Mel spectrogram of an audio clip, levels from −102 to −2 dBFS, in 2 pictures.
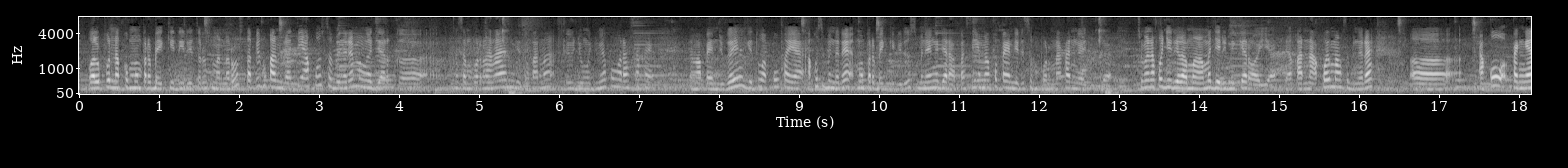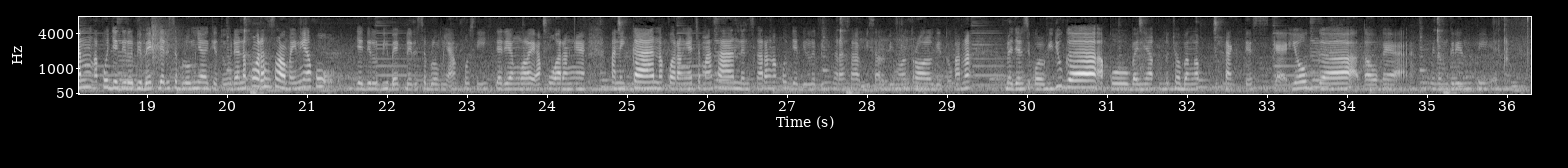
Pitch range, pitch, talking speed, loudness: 215-255 Hz, 230 Hz, 195 wpm, -28 LUFS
